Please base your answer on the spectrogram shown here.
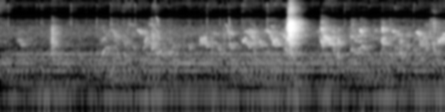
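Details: Several budgerigars, sung for lonely birds, give scattered soft chirps and warbled twitters with one sharp louder note near the middle, over a steady low background hum.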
